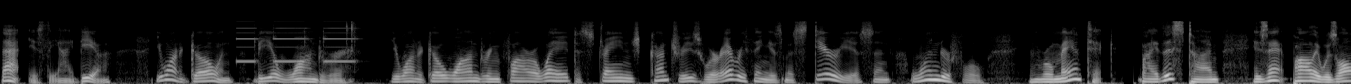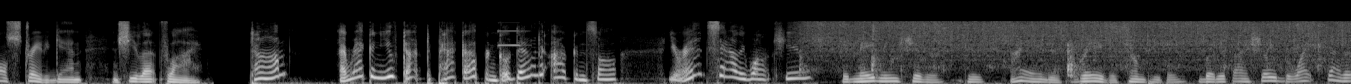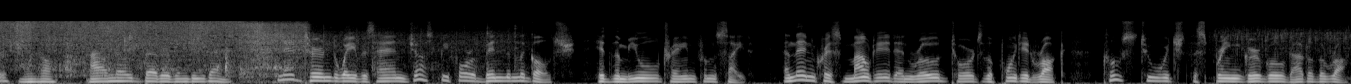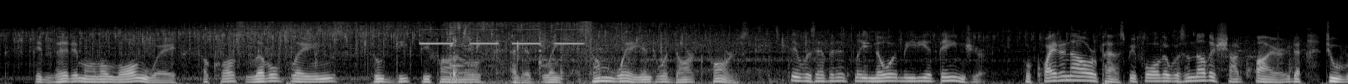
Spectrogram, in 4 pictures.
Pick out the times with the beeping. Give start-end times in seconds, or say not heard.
2.4-3.6, 18.4-18.9, 44.7-46.4.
